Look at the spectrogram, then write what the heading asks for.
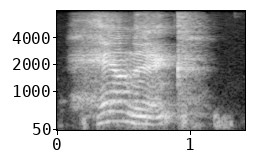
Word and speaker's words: Hanink: Hanink is not a household name, but it rhymes with my financial condition, red ink.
